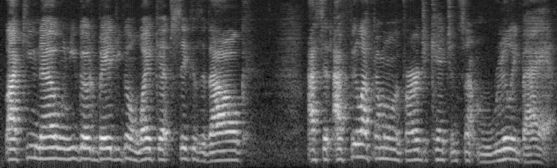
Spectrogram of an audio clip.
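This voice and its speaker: Lady vlogging thru a face mask, muffled n winded, folksy, echoey room, bit far from mic. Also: lowish voice. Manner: folksy, plain-spoken, halting. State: out of breath, pausing. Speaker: vlog host. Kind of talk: casual personal vlog. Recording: roomy echo, distant microphone.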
